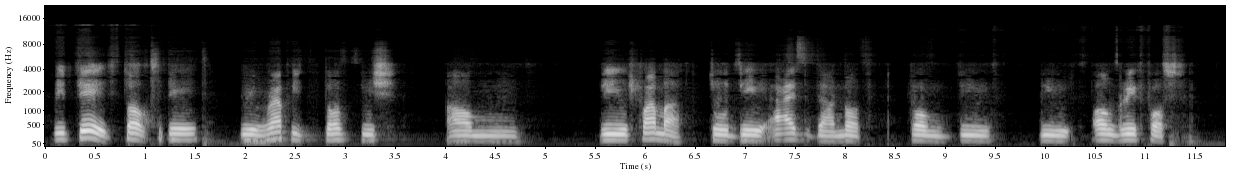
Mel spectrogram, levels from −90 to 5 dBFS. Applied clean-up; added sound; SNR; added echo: neural mask model DeepFilterNet 3.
